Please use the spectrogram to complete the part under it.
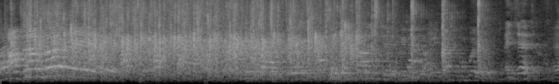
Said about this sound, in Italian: Applausone!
